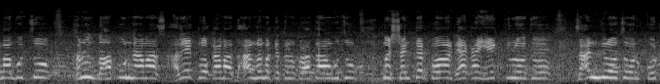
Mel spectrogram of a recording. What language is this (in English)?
Hindi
